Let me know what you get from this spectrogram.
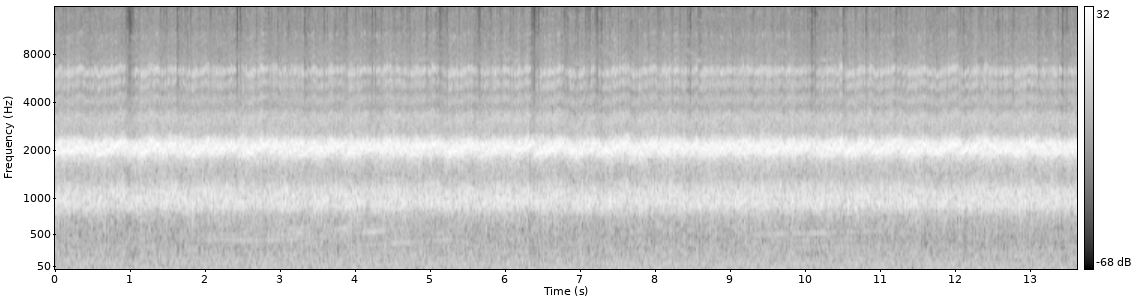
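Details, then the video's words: Massed frog chorus forming a constant, buzzing drone of overlapping croaks, with faint low tonal sounds drifting underneath. "Fascinating Frog Sounds"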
